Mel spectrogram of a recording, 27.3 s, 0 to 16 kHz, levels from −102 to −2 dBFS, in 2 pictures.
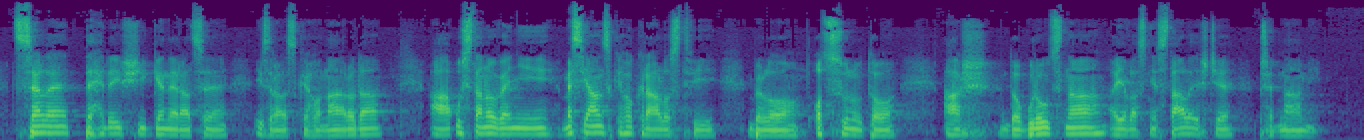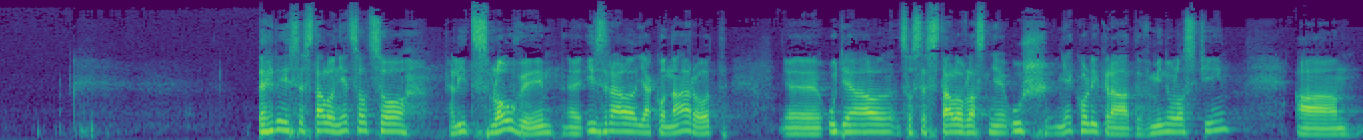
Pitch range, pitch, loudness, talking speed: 105-145 Hz, 120 Hz, -27 LUFS, 90 wpm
